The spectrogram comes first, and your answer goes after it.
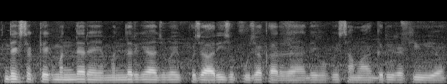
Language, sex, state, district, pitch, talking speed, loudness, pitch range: Hindi, male, Madhya Pradesh, Katni, 110 Hz, 280 wpm, -18 LUFS, 105-115 Hz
